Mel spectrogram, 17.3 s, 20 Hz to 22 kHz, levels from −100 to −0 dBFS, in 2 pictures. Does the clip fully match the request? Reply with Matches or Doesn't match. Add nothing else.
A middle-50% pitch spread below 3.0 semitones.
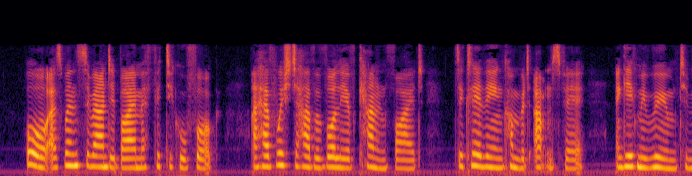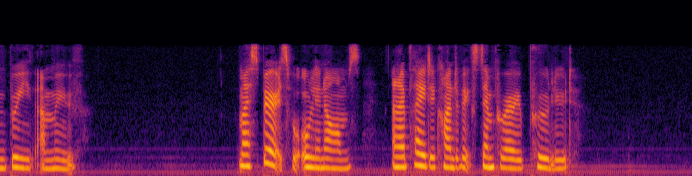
Matches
